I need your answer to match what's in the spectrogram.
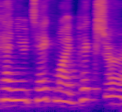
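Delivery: woman speaking with a put-on German accent. Retelling a story, the speaker quotes a woman on a bridge in some german accent. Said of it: "in some German accent?".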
